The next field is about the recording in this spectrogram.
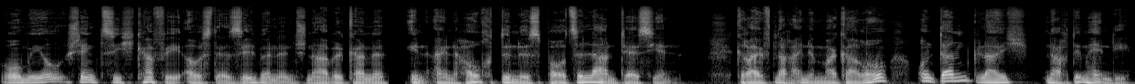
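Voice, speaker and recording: A man narrating a children's crime story in a measured, expressive storytelling manner. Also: rumbling low, slightly rough, dry recording, clean studio sound. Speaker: audiobook narrator.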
